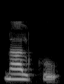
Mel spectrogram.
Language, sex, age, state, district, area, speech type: Kannada, female, 18-30, Karnataka, Shimoga, rural, read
